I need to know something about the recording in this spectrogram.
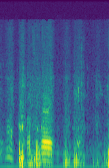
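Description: A person's short wordless vocal sounds, with a low thump about half a second in.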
